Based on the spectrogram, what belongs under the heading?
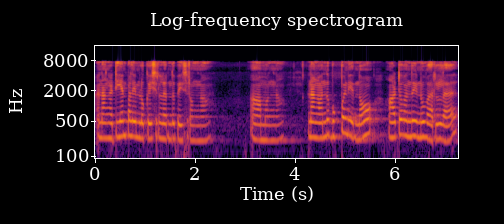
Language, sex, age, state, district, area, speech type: Tamil, female, 30-45, Tamil Nadu, Erode, rural, spontaneous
